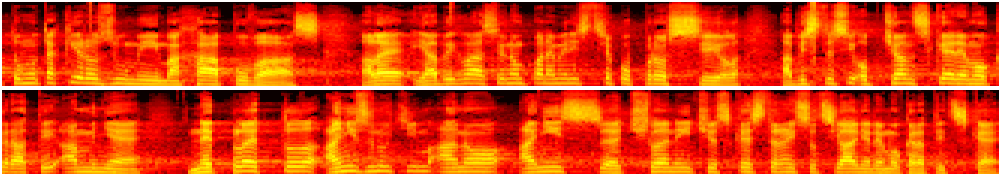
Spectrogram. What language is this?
Czech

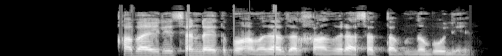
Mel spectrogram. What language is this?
Pashto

